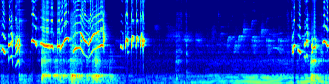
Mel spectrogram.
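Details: Oriental magpie-robin (kacer), caged, in a recording meant to stimulate other caged birds to sing: rapid, varied whistled phrases with swooping slurred notes for three seconds, a quiet pause with low hum, then brisk notes resume.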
